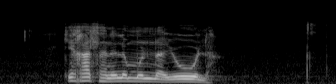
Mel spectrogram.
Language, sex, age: Northern Sotho, male, 22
